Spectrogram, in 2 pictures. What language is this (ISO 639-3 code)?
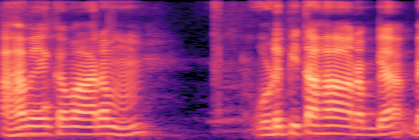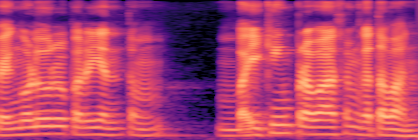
san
